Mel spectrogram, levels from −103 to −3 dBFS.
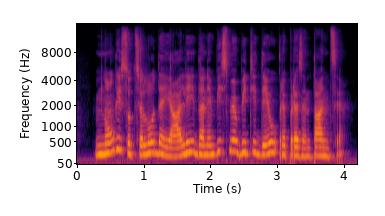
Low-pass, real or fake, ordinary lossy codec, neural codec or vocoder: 14.4 kHz; fake; none; vocoder, 44.1 kHz, 128 mel bands every 256 samples, BigVGAN v2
